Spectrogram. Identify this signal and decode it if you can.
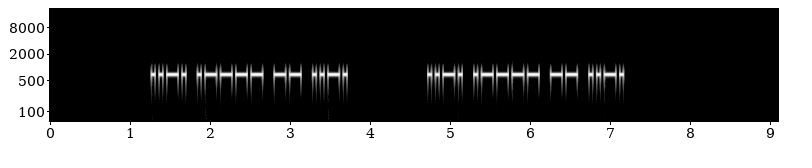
Morse code, heard as a keyed tone, about 25 wpm, 700 Hz. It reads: F1MF F1MF
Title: DXCC-100 Call Signs - 4 Characters - Repeated 2x - 25wpm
